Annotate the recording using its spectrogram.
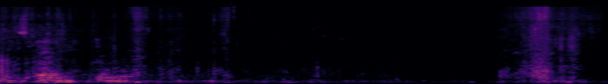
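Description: Faint rustling of clothing and shuffling as a congregation kneels down onto a carpeted floor into prostration, dying away after about a second and a half into near silence.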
